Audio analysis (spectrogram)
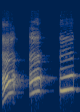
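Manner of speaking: very high, slow stunned uh uh uh; shocked stammer. Retold or imitated. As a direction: gape at it in disbelief. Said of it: "I'm like".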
